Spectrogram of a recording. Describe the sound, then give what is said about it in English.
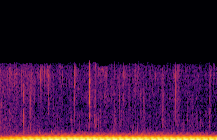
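A continuous, steady low-pitched drone with strong harmonics: the underwater hum advertisement call a male plainfin midshipman fish makes with its swim bladder from its nest under a rocky shelter to attract females, recorded by a hydrophone by the nest. It holds an unbroken tone at moderate loudness with no other sounds. “And from that rocky shelter, they produce that hum advertisement call to attract females to their nest.”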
